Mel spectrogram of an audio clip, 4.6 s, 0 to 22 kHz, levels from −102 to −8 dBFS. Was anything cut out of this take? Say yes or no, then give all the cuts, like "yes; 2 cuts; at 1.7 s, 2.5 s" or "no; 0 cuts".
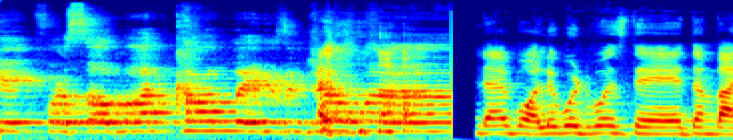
yes; 1 cut; at 2.8 s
